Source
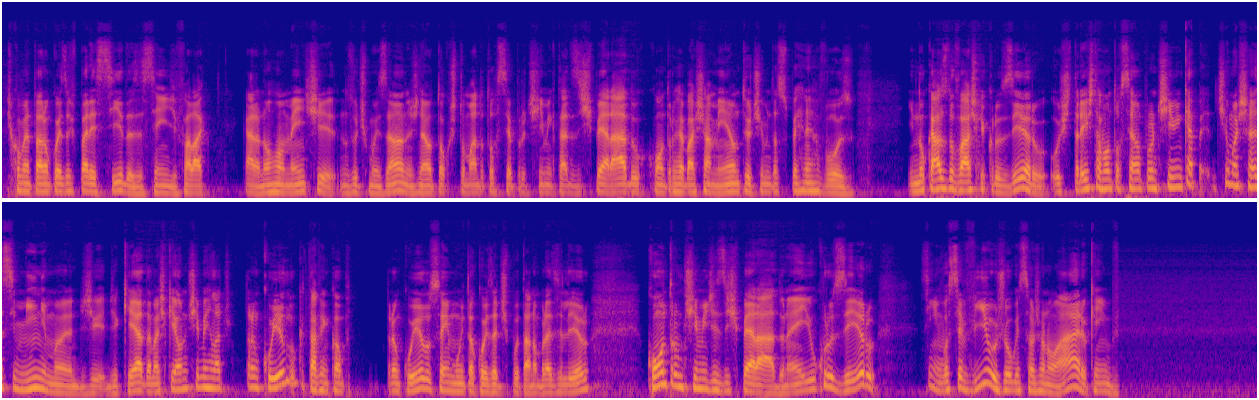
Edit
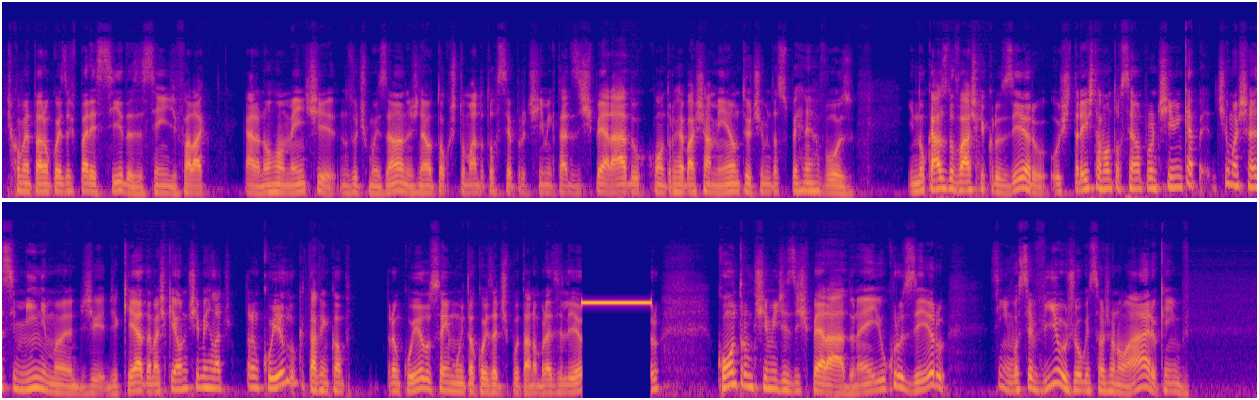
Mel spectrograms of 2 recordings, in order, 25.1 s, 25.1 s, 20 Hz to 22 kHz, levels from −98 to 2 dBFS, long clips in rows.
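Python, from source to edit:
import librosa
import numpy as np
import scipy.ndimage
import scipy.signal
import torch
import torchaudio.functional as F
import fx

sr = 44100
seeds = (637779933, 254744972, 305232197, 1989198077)

y = fx.edit(x, sr, fx.insert_tone(at_s=18.34, length_s=0.7, hz=3160.0, db=-12.0), tone=tone)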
